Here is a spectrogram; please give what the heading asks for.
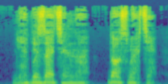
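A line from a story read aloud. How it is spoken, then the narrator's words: Hoarse croak. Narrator (Russian): прохрипел Хорза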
